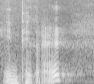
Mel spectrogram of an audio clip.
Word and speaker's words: 인테그랄: 거예요 그래서 얘를 갖다 우리가 뭐라고 읽냐 인테그랄이라고 이렇게습니다 인테그랄 그래서 인테그랄 FX 그러면 이것은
